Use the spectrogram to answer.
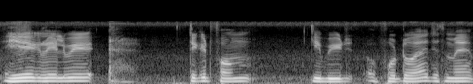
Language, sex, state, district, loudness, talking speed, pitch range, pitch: Hindi, male, Uttar Pradesh, Shamli, -12 LUFS, 125 wpm, 140-155 Hz, 145 Hz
